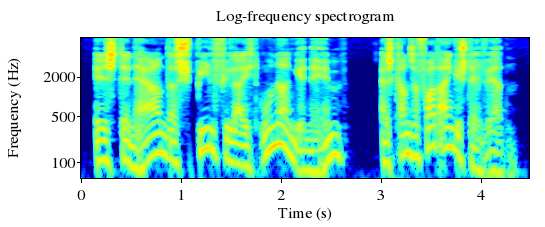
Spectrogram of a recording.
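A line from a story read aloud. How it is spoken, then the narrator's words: Father calling out. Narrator (German): der Vater rief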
